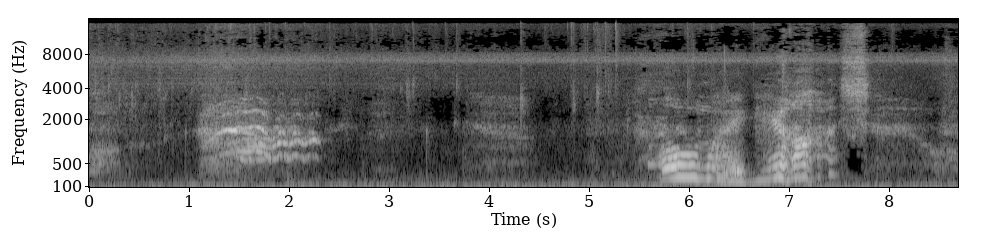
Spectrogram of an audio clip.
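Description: A man talks and laughs up close.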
